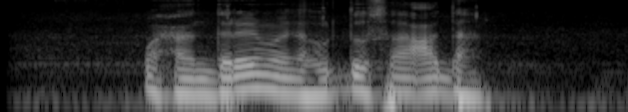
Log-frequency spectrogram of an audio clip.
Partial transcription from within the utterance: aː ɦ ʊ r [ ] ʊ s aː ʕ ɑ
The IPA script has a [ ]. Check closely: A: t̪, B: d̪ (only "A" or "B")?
B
